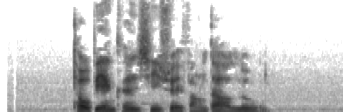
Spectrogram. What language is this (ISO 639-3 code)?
zho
